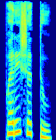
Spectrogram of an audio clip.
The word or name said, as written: ಪ್ರಸ್ತ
